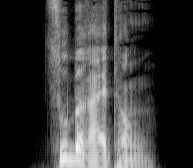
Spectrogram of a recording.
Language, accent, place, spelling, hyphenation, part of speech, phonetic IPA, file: German, Germany, Berlin, Zubereitung, Zu‧be‧rei‧tung, noun, [ˈt͡suːbəˌʁaɪ̯tʊŋ], De-Zubereitung.ogg
- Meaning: 1. preparation 2. concoction, confection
